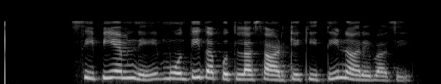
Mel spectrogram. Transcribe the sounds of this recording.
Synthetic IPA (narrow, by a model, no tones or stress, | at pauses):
siːpiːɛːmneːmoːd̪iːd̪aːpʊt̪laːsaːɽkeːkiːt̪iːnaːɾeːbaːziː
